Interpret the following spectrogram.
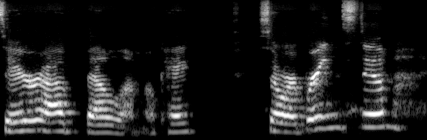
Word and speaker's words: cerebellum: sarabellum and you're like it starts with a c and it doesn't sound like it has an A but it's pronounced sarabellum okay so our brain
